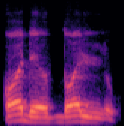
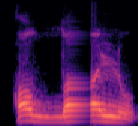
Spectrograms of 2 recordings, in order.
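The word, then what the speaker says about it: قد ضلوا: Nah, ini dibacanya qad dengan qalqalah ya. Qad dhallu. Bukan qad dhallu langsung ke dad. Dalnya harus jelas. Qad dhallu. Enggak boleh melebur.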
